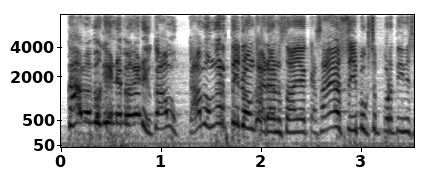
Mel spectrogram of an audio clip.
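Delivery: put-on loud, high, angry yell at the child; angry father shouting. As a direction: snap at him like a stressed father. Father yelling back at child. (ayah membentak anaknya dengan keras)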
